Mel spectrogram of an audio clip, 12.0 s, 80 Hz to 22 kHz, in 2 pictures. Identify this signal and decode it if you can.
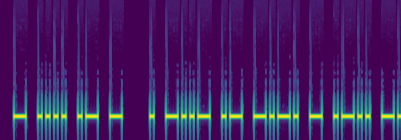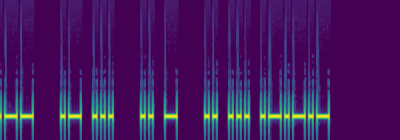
Morse code, heard as a keyed tone, about 20 wpm, 700 Hz. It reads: THAT EXACTLY AS IT IS.
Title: Sentences from Top 900 Words 20wpm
